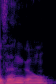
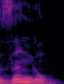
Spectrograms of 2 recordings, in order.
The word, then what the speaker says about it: zangão: da abelha é quem o Zangão não é isso mas também pode falar zangam estranho para caramba né o zangam mas é é o marido da abelha é o mesmo cara só que você pode falar de duas formas diferentes aqui ó duplex ou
